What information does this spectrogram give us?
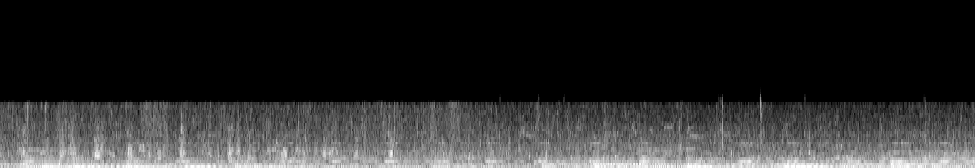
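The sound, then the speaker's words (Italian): A flock of ducks quacks steadily, their calls overlapping throughout with a soft pattering like light rain underneath. No one speaks. “Ciao, papere.”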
